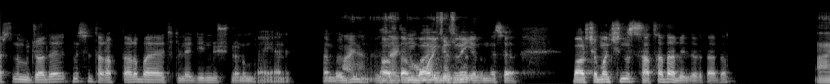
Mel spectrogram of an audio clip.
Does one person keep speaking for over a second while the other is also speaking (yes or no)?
yes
